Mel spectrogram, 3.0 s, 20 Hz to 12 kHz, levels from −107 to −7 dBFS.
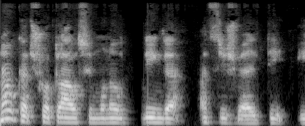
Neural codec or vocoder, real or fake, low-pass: none; real; 10.8 kHz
